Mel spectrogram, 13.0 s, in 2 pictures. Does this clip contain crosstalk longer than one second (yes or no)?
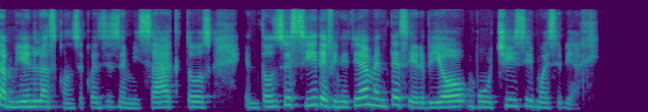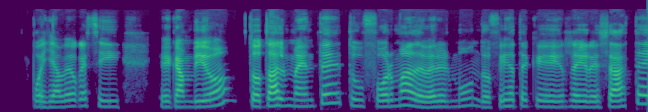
no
